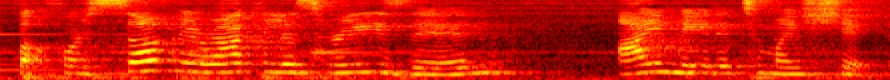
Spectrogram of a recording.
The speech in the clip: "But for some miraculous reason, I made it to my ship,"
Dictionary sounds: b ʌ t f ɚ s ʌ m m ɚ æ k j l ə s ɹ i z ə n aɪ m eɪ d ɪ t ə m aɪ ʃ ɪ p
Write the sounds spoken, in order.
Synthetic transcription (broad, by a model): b ʌ t f ɚ s ʌ m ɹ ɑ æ k j l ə s ɹ i z ə n aɪ m eɪ d ɪ t ə m aɪ ʃ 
